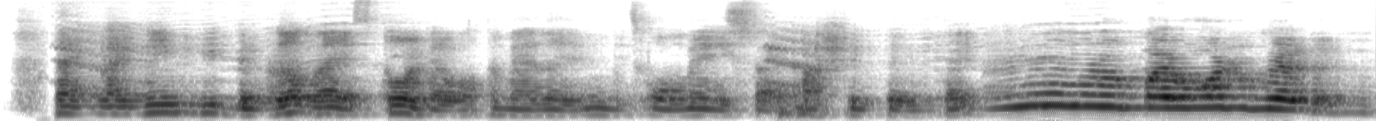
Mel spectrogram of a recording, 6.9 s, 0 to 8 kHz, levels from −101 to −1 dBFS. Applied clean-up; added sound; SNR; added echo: neural mask model DeepFilterNet 3.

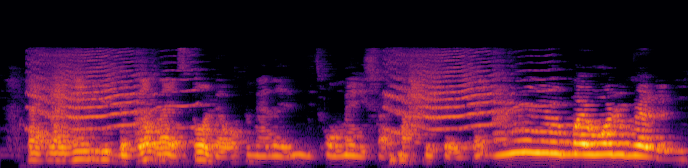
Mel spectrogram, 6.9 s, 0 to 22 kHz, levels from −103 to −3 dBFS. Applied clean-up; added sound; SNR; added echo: classical method WPE with log-MMSE.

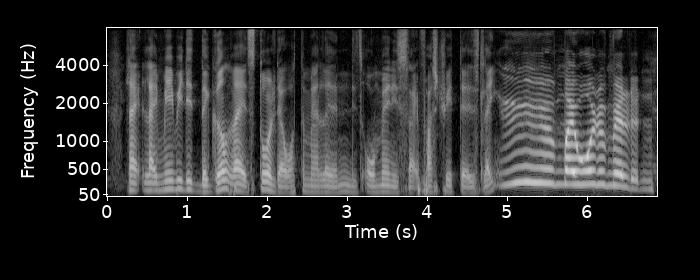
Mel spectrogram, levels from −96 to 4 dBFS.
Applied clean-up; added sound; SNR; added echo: none; none; none; none.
